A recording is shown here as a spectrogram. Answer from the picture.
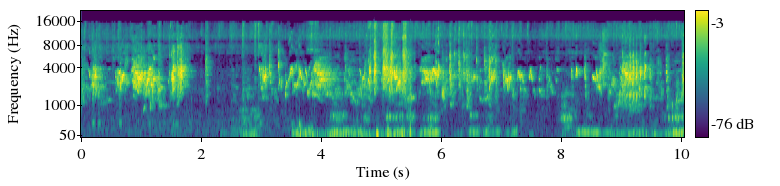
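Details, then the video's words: Parakeets kept as pets chirp in a run of short, bright twittering phrases separated by brief gaps, over a faint low hum. "Parakeets' Daily Routines"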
